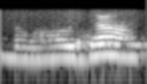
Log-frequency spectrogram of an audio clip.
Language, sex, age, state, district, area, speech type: Kannada, female, 18-30, Karnataka, Chitradurga, rural, conversation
